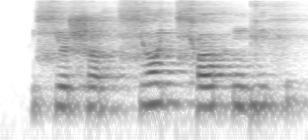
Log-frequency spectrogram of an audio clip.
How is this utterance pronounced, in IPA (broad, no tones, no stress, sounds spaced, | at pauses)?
ɕ ɵ ʂ ɔ x ɕ ɔ t͡ɕʰ ɔ x ŋ ɡ i x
